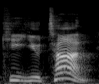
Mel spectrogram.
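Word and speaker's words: כי יתן: And yet we read it based on the tradition as to its correct pronunciation, ki yutan, which indicates any situation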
